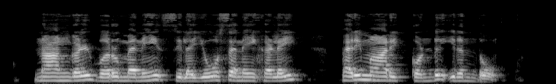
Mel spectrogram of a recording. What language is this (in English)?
Tamil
